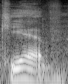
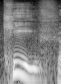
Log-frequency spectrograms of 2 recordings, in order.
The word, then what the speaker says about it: Kyiv: I used to pronounce it Kiev, but now I understand the urbane urbanite pronounces it Kyiv.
